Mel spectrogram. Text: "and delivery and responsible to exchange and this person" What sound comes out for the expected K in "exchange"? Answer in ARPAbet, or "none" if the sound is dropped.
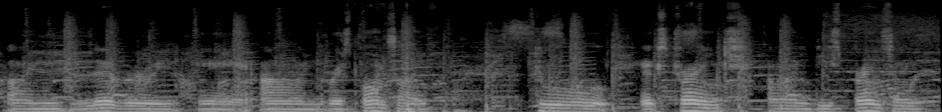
K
